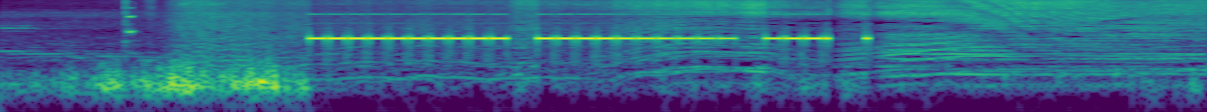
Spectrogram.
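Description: Toy drone's electric motors heard from its own onboard microphone: a loud, steady high whine with a fast buzz, broken twice, as they spin up. Then a set of wavering, shifting pitches as the drone lifts off.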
